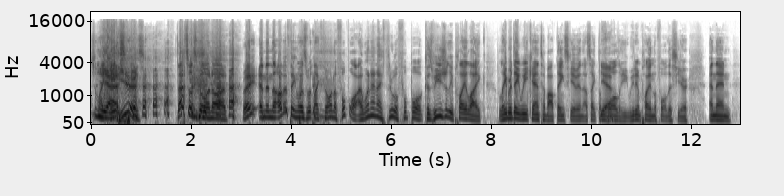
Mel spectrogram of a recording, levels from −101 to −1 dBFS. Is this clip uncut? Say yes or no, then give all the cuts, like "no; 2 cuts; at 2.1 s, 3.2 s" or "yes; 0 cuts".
yes; 0 cuts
